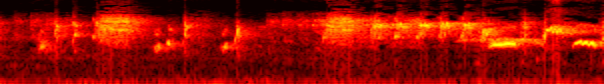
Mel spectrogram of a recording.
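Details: Chinese hwamei with a yellow bill and yellow legs sings a loud, fast, varied run of high chirps, trills and clear whistled slurs, bright and tumbling, with no other sounds.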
